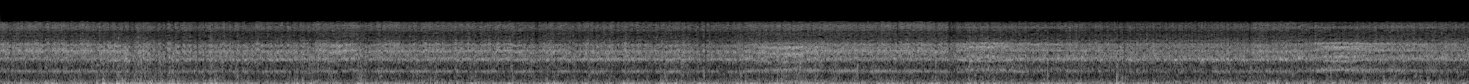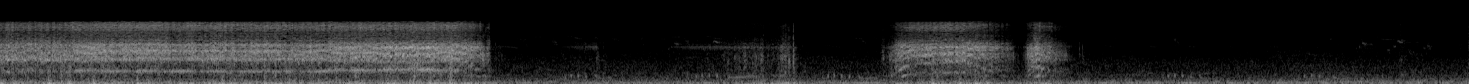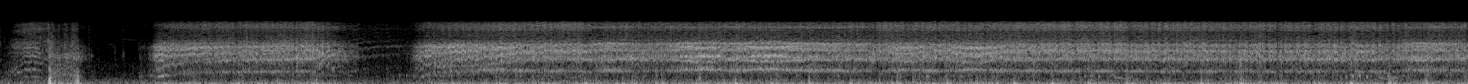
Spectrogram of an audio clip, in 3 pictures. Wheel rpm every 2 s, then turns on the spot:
160, 160, 160, 160, 160, 160, 160, 160, 160, 110, 0, 20, 30, 0, 0, 60, 80, 150, 160, 160, 160, 160.
none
